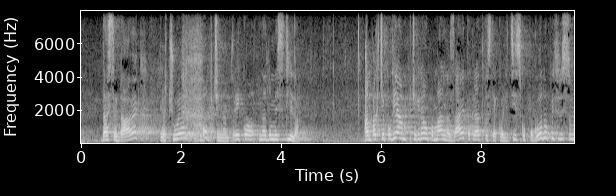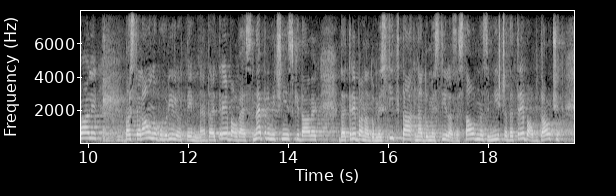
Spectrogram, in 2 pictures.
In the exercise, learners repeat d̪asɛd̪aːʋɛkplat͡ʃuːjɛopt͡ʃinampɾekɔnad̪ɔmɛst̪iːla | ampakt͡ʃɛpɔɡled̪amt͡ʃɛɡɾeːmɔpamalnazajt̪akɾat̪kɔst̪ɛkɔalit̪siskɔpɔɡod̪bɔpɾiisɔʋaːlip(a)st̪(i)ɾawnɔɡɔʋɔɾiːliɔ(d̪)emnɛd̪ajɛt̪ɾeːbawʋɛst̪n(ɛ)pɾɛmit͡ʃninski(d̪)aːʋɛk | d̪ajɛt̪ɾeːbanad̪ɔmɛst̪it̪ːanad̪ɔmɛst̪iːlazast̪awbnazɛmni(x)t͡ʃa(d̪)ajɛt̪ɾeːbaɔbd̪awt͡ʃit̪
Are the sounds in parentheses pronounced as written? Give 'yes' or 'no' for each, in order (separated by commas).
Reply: yes, no, no, yes, yes, no, yes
